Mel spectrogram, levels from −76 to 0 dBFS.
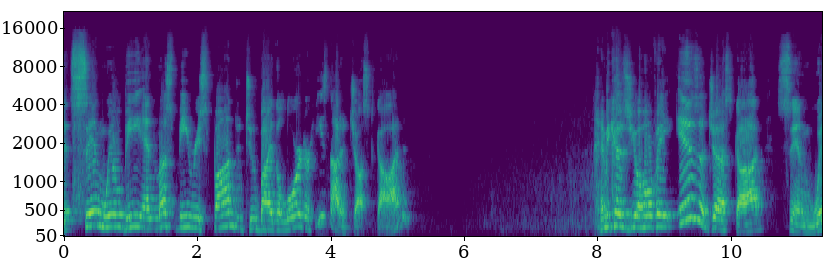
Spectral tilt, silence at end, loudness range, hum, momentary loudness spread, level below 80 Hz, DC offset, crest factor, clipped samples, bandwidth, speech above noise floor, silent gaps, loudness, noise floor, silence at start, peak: -3 dB/octave; 0 s; 10 LU; none; 7 LU; -72 dBFS; under 0.1%; 16 dB; under 0.1%; 16 kHz; 49 dB; none; -21 LUFS; -70 dBFS; 0 s; -6 dBFS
